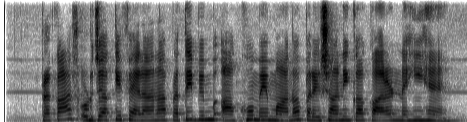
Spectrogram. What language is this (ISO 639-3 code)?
hin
